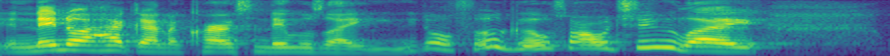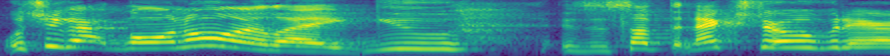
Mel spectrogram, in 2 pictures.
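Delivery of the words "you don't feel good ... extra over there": high, over-the-top nosy coworker voice. Retold or imitated. Coworkers making a big fuss over her, in a high over-the-top voice. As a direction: play it up like prying old folks. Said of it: "how old folks, they just take it, like, oh, over the top".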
